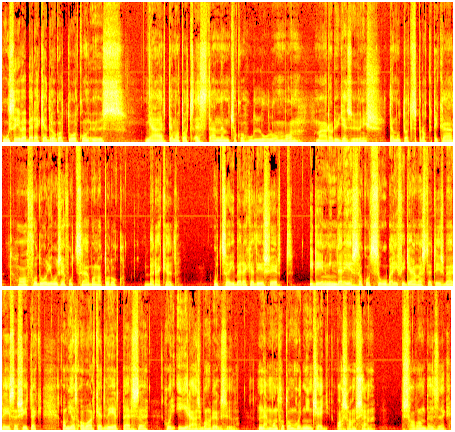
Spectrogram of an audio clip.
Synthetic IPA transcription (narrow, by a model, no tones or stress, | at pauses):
huːseːvɛbɛɾɛkɛd̪rɒɡɒt̪ːo̞rko̞nʔøːs | ɲaːrt̪ɛmɒt̪ɒt̪sɛst̪aːnːɛmt͡ʃɒkɒɦulːoːlo̞mbo̞nmaːɾɒɾyɟɛzøːniʃt̪ɛmut̪ɒt̪sprɒkt̪ikaːt̪hɒfo̞d̪orjoːʒɛfut̪saːbɒnɒt̪o̞ɾo̞k | bɛɾɛkɛ̰d̪ | ut̪sɒjibɛɾɛkɛd̪eːʃeːrt̪ | id̪eːnmind̪ɛneːsɒko̞t̪soːbɛlifiɟɛlmɛst̪ɛt̪eːʒbɛnreːsɛʃiːt̪ɛkɒmiɒzɒvɒrkɛd̪ʋeːrt̪̚pɛrsɛ | ho̞ɟiːɾaːʒbɒnrø̞ɡzy̰l | nɛmːo̞nt̪hɒt̪o̞mɦo̞ɟnint͡ʃɛɟʋɒʃɒ̰mʃɛ̰m | ʃɒvɒmbɛzɛɡ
